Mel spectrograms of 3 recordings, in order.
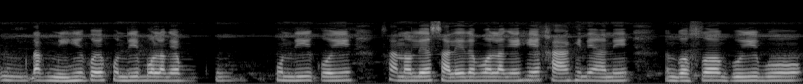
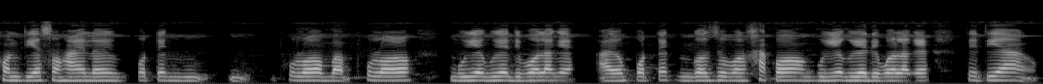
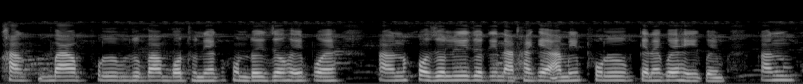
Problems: none marked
